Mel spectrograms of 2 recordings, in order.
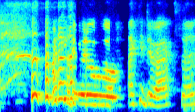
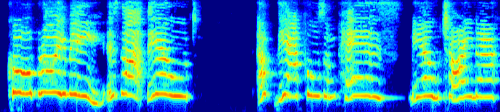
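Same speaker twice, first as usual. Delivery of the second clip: put-on London accent; 10 semitones higher than usual. Listeners told to close their eyes, mock London accent. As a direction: do a hammed-up high Cockney voice. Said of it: "I'll do it properly".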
